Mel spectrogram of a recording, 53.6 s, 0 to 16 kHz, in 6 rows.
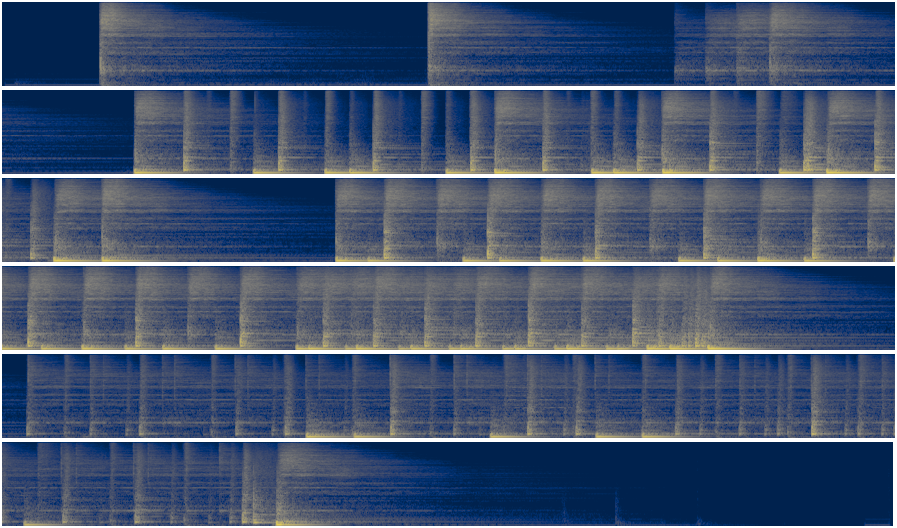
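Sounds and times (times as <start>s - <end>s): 
11-inch prototype cymbal: 4.3s - 6.2s, 6.8s - 9.2s, 10.3s - 20.2s, 21.2s - 48.9s.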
